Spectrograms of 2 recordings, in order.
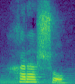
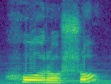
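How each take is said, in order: First: The unstressed vowels are reduced toward 'a'. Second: All the vowels are pronounced as full 'o'. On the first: The speaker calls it right. "je dis хорошо" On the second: The speaker calls it wrong. "Je ne dis pas хорошо"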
